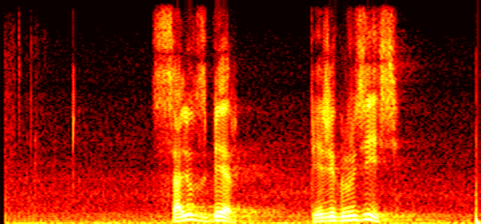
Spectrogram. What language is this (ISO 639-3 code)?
rus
